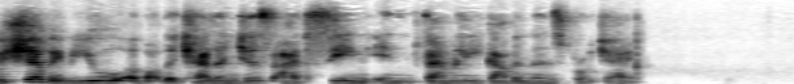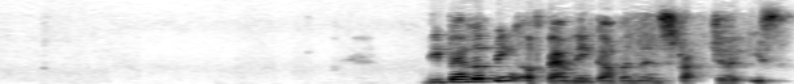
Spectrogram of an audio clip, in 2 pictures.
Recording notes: Webinar audio recording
